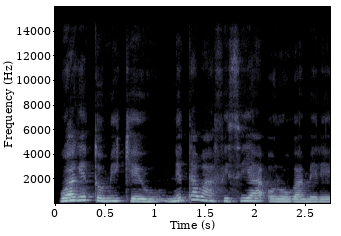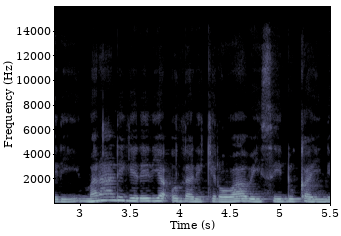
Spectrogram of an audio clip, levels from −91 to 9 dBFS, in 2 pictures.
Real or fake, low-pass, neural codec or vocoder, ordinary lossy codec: fake; 14.4 kHz; vocoder, 44.1 kHz, 128 mel bands every 512 samples, BigVGAN v2; none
